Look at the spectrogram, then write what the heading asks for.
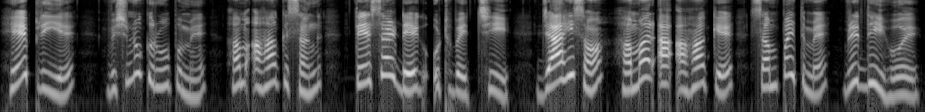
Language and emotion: Maithili, neutral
